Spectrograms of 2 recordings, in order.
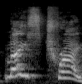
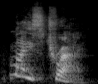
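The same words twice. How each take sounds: First: High mocking nice try; teasing. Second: Teasing again. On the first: Teasing a chatter, a high mocking dismissal. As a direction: call out the chat's trick playfully. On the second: Teasing chat once more, high mocking dismissal. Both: Real, not acted.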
